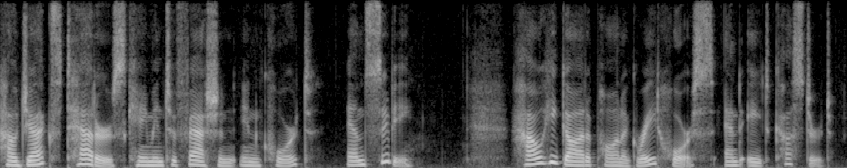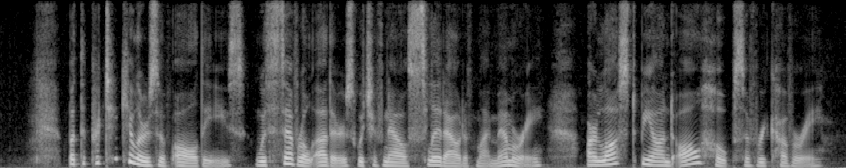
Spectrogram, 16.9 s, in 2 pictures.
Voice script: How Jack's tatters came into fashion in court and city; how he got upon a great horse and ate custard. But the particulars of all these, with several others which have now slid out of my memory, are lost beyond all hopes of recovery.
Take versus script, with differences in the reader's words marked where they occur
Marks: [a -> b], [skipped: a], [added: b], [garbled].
How Jack's tatters came into fashion in court and city; how he got upon a great horse and ate custard. But the particulars of all these, with several others which have now slid out of my memory, are lost beyond all hopes of recovery.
